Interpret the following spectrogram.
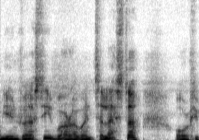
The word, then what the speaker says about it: Leicester: just graduated from university where i went to leicester or if you pronounce it phonetically lycester graduated from the de montfort university also known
